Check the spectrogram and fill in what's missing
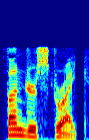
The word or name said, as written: thunderstrike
